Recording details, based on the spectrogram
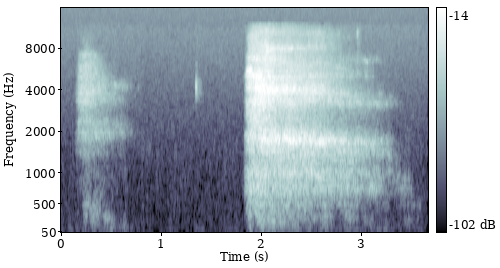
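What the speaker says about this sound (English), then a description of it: "everyone, a deep breath in" A deep, breathy inhalation during a guided breathing exercise, sustained for nearly two seconds and preceded by a softer breath, heard close and alone with no talking.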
